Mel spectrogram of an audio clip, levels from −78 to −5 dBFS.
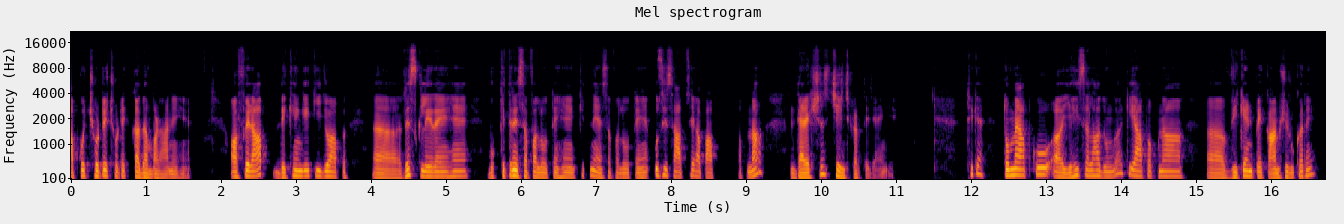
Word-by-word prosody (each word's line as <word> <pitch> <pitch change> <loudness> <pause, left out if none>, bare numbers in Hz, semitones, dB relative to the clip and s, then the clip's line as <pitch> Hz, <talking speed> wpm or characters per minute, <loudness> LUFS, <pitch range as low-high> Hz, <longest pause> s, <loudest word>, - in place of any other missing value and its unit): आपको 155 +5 +1
छोटे-छोटे 150 -2 0
कदम 120 -5 +3
बढ़ाने 95 -1 -2
हैं। 95 - -11 0.5
और 130 - +5
फ़िर 150 +3 +5
आप 165 +6 +3
देखेंगे 150 +5 +2
कि 150 0 -1
जो 140 +1 +3
आप 130 -1 -1 0.4
अ, 115 - +2 0.4
रिस्क 170 -2 +2
ले 135 -2 +4
रहे 130 0 +2
हैं, 145 0 -2 0.3
वो 125 - -3
कितने 160 0 +5
सफल 135 -3 -1
होते 125 +1 -2
हैं, 120 0 -2
कितने 155 0 -3
असफल 115 +1 -5
होते 115 +1 -4
हैं। 125 +1 -2
उस 175 - +1
हिसाब 135 -7 -1
से 155 - -3
अब 135 - -2
आप 115 - -2 0.3
अपना - - 0 0.4
डायरेक्शन्स 120 - +2
चेंज 130 - +1
करते - - -8
जाएँगे, - - -15 1.0
ठीक 180 +2 -5
है? 190 -5 -3 0.3
तो 160 - +6
मैं 170 +1 +7
आपको 185 +3 +3
अ, 135 -2 +2
यही 125 +8 +1
सलाह 155 -2 0
दूँगा 135 - -3
कि 170 - -1
आप 140 - -4
अपना 140 0 -1 0.5
अ, - - -1 0.3
वीकेंड 140 +3 +2
पे 130 - +2
काम 110 -1 +3
शुरू 120 -2 0
करें, 165 +6 -2
140 Hz, 195 wpm, -26 LUFS, 120-155 Hz, 1.0 s, मैं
